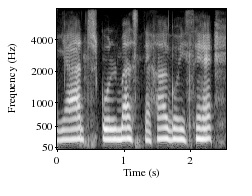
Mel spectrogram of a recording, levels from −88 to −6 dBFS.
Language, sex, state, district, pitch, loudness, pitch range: Assamese, female, Assam, Kamrup Metropolitan, 220 Hz, -14 LUFS, 205-225 Hz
